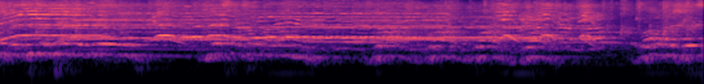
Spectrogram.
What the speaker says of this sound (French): Nous acclamons Jésus le bien-aimé.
